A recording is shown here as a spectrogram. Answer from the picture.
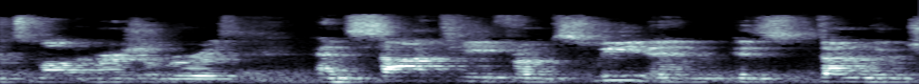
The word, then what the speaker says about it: sahti: And by the way, our version is spelled S-A-H-T-E-A, so that the word tea is in there. But traditionally, there is a beer called SahTea, S-A-H-T-I.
